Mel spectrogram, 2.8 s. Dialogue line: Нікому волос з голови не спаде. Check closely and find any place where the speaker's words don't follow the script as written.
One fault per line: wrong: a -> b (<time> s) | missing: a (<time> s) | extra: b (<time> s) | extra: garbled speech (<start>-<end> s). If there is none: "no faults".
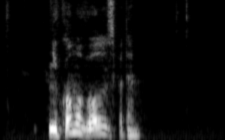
missing: голови не (1.4 s)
